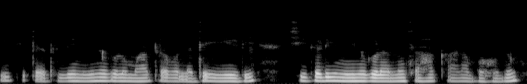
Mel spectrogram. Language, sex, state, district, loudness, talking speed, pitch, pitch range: Kannada, female, Karnataka, Bangalore, -18 LUFS, 100 wpm, 155 Hz, 150-160 Hz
